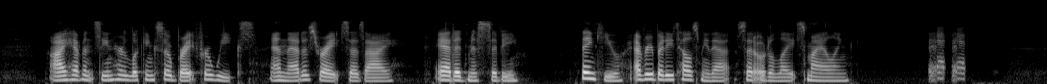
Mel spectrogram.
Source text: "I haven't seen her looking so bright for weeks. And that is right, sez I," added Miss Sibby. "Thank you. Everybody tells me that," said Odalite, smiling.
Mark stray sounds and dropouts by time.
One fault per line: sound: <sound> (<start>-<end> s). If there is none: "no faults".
sound: laugh (9.3-9.7 s)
